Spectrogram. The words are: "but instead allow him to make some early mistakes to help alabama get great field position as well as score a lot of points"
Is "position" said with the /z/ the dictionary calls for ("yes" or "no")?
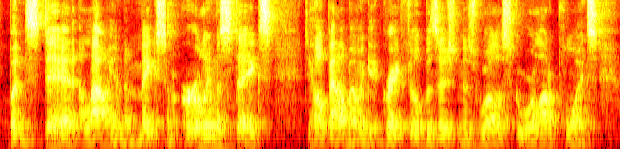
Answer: yes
